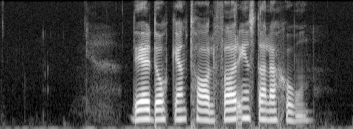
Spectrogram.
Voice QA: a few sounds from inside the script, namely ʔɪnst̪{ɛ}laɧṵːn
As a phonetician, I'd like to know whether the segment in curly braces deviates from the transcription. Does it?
yes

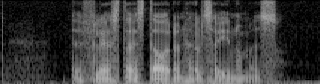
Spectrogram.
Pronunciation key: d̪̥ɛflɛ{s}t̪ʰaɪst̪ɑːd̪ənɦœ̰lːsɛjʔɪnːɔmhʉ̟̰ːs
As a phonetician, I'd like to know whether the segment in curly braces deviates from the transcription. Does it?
no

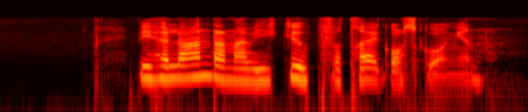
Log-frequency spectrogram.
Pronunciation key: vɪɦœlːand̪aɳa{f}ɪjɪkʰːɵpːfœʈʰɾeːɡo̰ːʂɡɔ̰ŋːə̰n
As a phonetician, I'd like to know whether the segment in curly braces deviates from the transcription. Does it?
yes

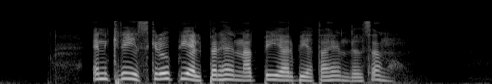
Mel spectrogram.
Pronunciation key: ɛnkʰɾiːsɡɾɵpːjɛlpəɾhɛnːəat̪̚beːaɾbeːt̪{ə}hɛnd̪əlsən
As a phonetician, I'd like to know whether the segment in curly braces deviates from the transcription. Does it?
yes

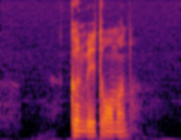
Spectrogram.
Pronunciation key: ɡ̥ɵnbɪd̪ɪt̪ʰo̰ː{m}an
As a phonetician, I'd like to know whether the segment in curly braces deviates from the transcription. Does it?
no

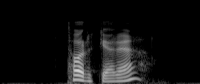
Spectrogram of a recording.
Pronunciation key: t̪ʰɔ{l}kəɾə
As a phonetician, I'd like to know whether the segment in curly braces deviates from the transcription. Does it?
yes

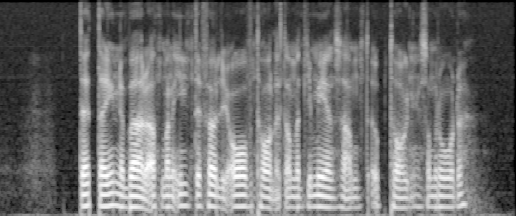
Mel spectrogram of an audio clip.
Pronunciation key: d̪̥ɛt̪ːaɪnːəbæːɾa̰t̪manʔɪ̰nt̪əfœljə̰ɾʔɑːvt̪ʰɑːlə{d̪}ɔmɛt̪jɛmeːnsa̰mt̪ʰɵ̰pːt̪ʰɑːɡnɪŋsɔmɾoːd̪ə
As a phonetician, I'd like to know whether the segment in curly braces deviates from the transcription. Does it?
yes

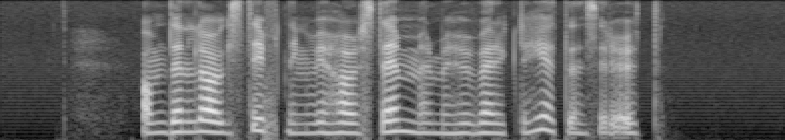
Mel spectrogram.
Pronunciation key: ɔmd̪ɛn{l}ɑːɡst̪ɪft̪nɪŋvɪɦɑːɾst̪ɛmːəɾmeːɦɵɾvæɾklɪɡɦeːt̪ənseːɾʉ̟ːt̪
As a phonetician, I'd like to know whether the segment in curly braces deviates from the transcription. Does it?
no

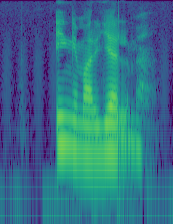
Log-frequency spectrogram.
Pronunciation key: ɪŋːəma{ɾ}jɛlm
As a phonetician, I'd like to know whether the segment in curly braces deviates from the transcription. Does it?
no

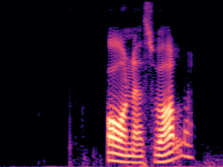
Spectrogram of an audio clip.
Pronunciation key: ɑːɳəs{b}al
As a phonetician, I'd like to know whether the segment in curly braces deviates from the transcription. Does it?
yes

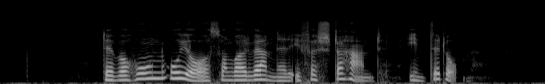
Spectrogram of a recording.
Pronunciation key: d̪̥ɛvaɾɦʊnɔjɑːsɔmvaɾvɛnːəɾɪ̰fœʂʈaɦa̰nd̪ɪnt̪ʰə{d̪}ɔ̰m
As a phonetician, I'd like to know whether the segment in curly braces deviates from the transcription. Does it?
no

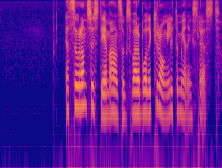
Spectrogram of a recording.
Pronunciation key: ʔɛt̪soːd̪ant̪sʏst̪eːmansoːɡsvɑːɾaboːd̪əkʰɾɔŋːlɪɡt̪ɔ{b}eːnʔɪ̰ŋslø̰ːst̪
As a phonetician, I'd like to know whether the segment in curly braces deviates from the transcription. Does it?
yes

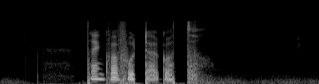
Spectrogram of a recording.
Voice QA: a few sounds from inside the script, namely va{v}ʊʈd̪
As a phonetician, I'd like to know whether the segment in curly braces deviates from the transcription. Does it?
yes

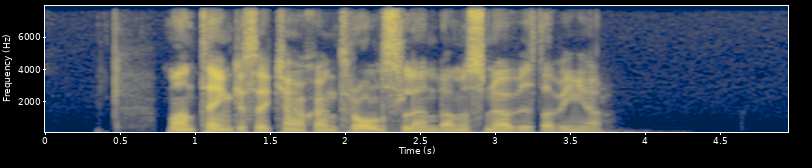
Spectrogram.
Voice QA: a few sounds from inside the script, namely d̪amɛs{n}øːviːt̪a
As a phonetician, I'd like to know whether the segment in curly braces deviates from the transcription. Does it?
no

